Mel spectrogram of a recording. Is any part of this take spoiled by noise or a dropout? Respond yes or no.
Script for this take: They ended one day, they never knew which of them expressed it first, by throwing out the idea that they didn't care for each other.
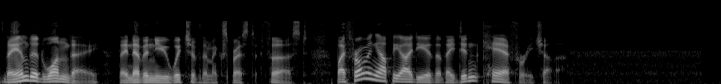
no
